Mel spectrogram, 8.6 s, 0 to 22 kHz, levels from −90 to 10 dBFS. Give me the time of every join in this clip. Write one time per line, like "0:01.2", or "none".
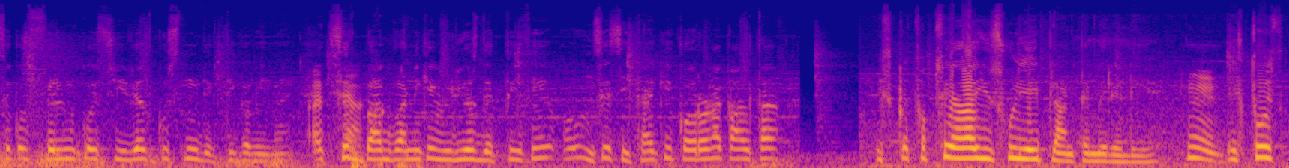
0:05.6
